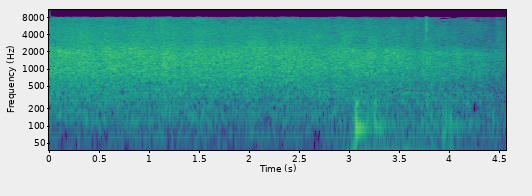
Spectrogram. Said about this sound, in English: So give yourselves a round of applause for having a world impact. Amen.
